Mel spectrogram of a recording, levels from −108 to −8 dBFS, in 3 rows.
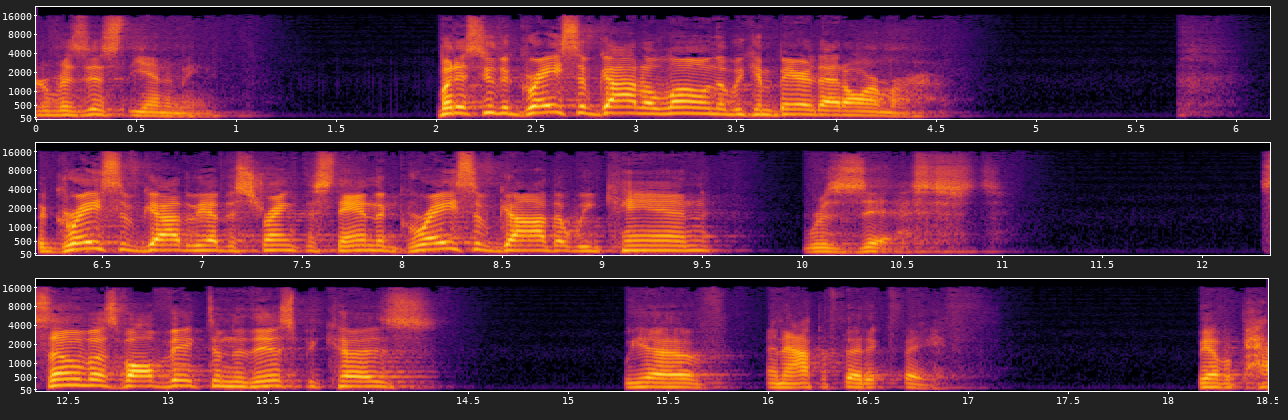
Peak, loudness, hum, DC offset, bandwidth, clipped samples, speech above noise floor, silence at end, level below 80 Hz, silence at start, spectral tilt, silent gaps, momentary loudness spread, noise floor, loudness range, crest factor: -2 dBFS; -22 LUFS; none; under 0.1%; 16.5 kHz; under 0.1%; 58 dB; 0 s; -74 dBFS; 0 s; -4 dB/octave; none; 14 LU; -80 dBFS; 7 LU; 22 dB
